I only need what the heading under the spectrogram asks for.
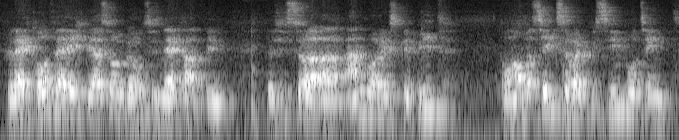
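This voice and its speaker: A middle-aged Austrian man lectures farmers in an emphatic, down-to-earth way, speaking directly to the crowd. His voice sits a little high. It comes from well away from the mic and rings around a big echoey hall. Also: brisk, distant mic. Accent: Austrian German. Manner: emphatic, folksy, addresses audience directly. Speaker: agricultural speaker.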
